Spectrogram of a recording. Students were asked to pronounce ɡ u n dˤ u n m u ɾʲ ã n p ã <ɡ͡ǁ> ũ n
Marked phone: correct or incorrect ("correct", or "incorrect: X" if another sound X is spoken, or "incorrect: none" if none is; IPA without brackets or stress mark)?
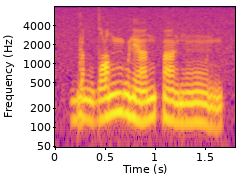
incorrect: ɡ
